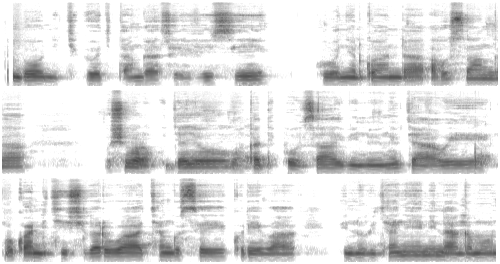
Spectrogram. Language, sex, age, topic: Kinyarwanda, male, 25-35, government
